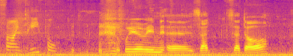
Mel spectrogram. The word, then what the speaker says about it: Zadar: We are in Zadar, pronounced perfectly, and it's a nice place so far.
